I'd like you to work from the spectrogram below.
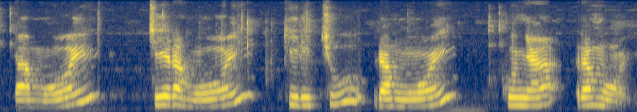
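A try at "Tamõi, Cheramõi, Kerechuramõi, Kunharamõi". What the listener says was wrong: Isso.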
